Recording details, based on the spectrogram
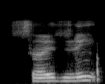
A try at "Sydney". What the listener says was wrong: It's not Sai. It's Sydney.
